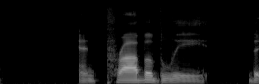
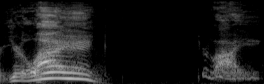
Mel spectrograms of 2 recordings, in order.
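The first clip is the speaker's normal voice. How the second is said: high screamed "lying", then higher and thinner; screamed accusation; 8 dB louder, slower than usual. Retold or imitated. Viewer yelling at her computer, high retold scream. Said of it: "I actually screamed at my computer".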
